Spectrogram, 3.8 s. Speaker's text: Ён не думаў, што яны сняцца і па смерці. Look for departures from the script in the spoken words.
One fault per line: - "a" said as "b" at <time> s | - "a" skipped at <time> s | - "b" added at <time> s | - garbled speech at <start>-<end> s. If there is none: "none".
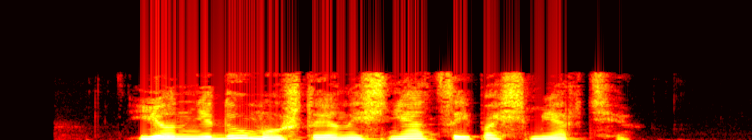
none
